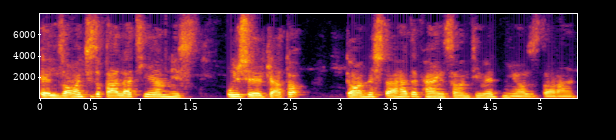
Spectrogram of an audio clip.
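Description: A man with an unremarkable speaking voice, fairly high pitch, lively intonation and a fairly quick pace. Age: 30s. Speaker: HR manager and coach. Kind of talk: casual chat.

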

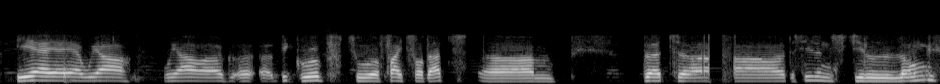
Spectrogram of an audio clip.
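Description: Very slowly and with long, frequent pauses, a man speaks at a fairly high pitch in a flat monotone. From France. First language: French. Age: 20s. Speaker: motorcycle racer. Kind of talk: interview. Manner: halting, many fillers.

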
